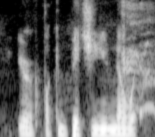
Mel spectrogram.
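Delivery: eerie, low, creepy half-whisper, all breath. Imitating a coach caught on camera: imitating a creepy half-whisper. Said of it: "what was that creepy ass whisper".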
